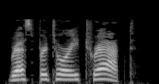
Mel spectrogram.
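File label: "respiratory tract", British English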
